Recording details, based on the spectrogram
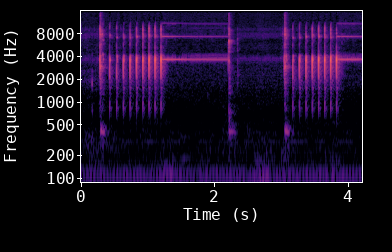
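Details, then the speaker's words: Danbridge JP12A 12kV insulation tester (possibly 1985), at higher voltage: rapid bursts of sharp crackling ticks, about ten per burst, every few seconds; high voltage arcing over inside at a melted resistor, suspected arc-over in diodes or capacitors. "no that's definitely a problem with the high voltage sparking over somewhere"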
